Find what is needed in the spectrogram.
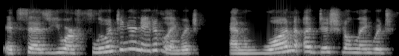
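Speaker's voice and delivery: ordinary talk, nothing marked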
